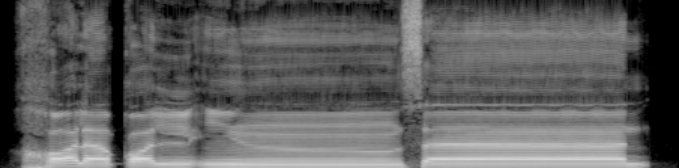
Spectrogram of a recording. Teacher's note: خا کو ہم اپنی مخرج سے اور اچھی طرح ادا کریں گے، قاف کو بھی موٹا ادا کریں گے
